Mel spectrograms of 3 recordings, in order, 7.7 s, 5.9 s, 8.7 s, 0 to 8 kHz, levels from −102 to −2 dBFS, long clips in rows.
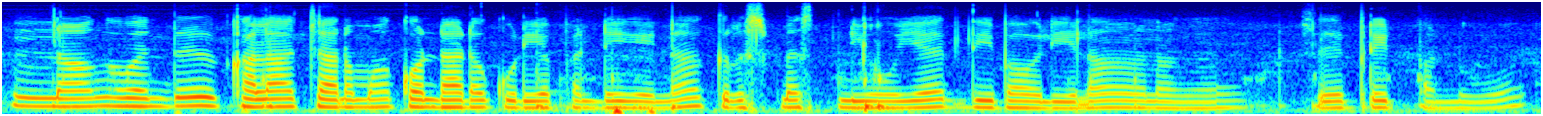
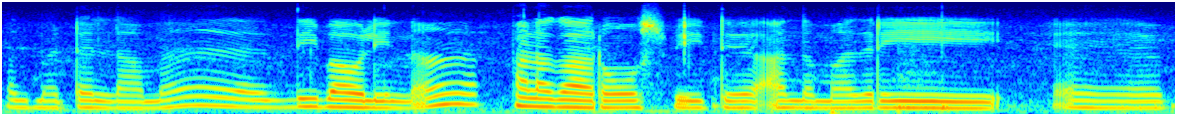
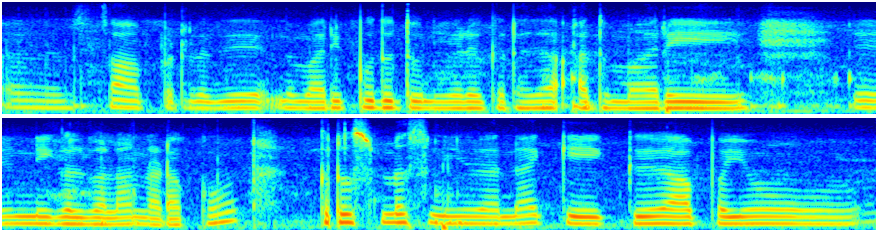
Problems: constant background noise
